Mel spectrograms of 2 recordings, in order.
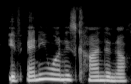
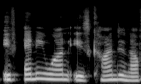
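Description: First: It is said in a put-on announcer voice. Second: It is said in a plain everyday voice. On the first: The speaker calls it right. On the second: The speaker calls it wrong.

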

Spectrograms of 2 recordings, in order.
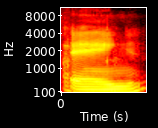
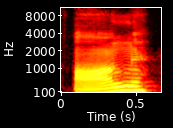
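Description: First: The name is said to rhyme with 'bang'. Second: The name is said to rhyme with 'long'. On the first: The speaker calls it right. "It's always been Aang. That's how the show pronounces it" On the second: The speaker calls it wrong. "if you're going to have the main character pronounced Ong, you've already failed"

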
